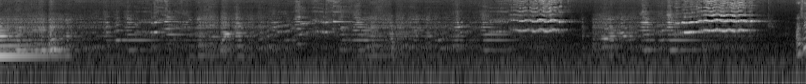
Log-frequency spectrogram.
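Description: Solo violin played with the bow: a loud held note at the start that fades within a second, a run of quieter notes, then higher notes played with vibrato twice near the end. The tone is not shrill, which the player puts down to some rosin having come off the bow.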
